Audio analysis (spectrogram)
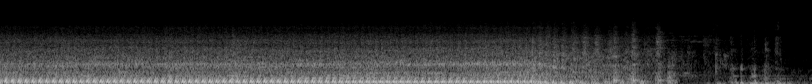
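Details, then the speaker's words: Craftsman YT3000 riding mower (Husqvarna-made), abandoned about 4–5 years and revived; forward and reverse drive test with brake released; steady, regular engine beat with no squeal, grinding or knocking from transmission or pulleys, then winds down; transmission working normally. "sweet well seems like transmission's working just like it's supposed to"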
